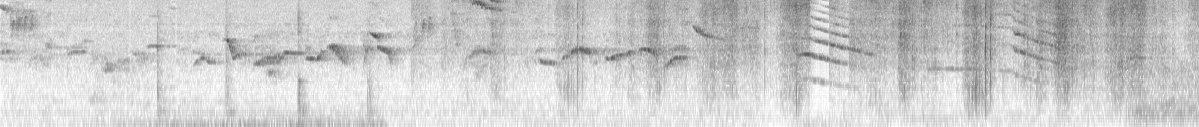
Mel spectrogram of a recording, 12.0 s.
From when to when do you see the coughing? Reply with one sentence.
The coughing can't be heard in this clip.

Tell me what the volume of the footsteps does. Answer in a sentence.
The loudness of the footsteps goes up.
